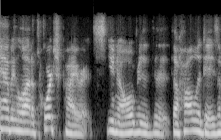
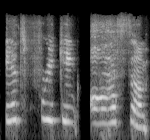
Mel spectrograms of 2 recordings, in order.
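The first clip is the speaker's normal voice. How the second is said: excited rave; 11 semitones higher than usual. Real, not acted. Movie fan recommending a film to co-hosts, excited. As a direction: rave about it, pitched way up. Gushing about a favourite new movie.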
